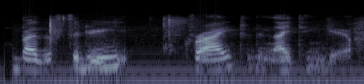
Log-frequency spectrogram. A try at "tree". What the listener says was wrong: Okay, give me tree instead of three.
